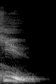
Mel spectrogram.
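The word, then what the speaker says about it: queue: Q. Q. Q. Just like the letter Q.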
